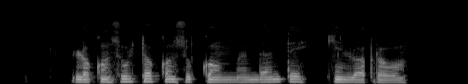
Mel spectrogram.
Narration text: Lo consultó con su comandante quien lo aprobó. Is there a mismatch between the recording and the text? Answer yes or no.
no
